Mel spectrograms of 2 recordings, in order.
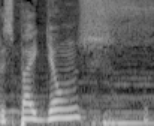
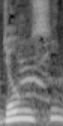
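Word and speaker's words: Jonze: Y justamente el video de esta canción era dirigido por Spike Jones. Otros lo pronuncian Jonesy, no sé por qué,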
